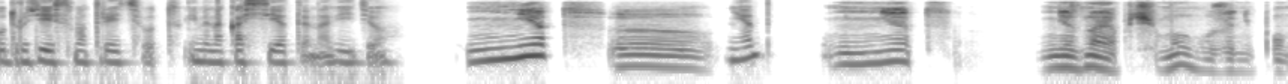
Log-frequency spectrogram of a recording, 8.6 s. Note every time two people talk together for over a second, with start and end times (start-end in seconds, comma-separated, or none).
none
